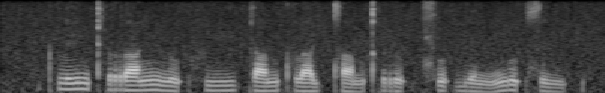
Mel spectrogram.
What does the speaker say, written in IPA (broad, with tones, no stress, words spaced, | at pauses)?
pʰli˥˩nkʰra˦˥ŋ nu˨˩ʔ fiː˦˥ka˦˥n pʰla˧jtʰa˩˦mkʰru˨˩ʔt͡ɕʰu˦˥ʔ be˨˩nŋu˥˩ʔsi˨˩ʔ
